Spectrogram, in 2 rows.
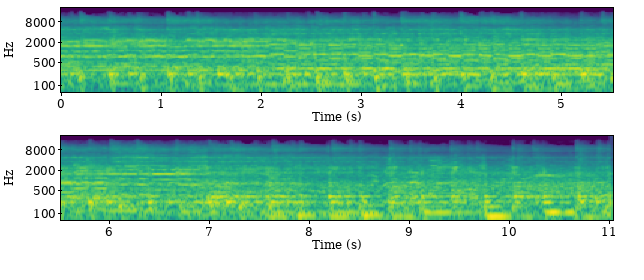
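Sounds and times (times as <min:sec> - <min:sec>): drums: 0:00.0 - 0:11.0
lead guitar: 0:00.0 - 0:11.0
upright bass: 0:00.0 - 0:11.0.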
